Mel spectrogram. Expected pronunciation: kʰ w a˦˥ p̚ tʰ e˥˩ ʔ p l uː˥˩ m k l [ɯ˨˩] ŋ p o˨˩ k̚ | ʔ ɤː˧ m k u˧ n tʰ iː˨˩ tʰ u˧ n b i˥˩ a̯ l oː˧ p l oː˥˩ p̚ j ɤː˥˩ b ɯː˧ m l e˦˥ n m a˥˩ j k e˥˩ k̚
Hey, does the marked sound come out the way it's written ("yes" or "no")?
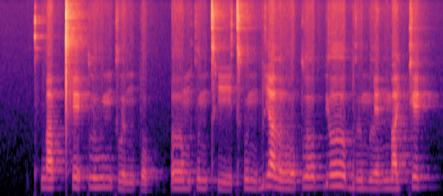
no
